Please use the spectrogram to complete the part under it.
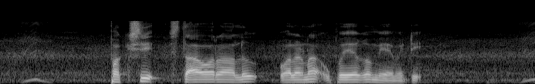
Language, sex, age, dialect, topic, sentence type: Telugu, male, 36-40, Central/Coastal, agriculture, question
